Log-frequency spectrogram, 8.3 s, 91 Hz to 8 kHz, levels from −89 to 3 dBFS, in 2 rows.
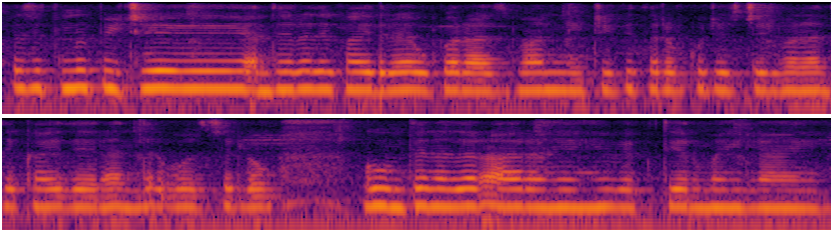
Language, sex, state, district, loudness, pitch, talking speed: Hindi, female, Jharkhand, Sahebganj, -30 LUFS, 235 Hz, 225 wpm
